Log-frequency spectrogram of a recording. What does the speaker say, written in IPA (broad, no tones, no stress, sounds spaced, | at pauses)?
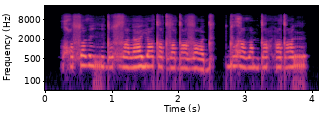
χ ʏ sˤ ʏ ð i r i d u sˤ zˤ a l a j i tˤ ə˞ d zˤ u dˤ a zˤ ə˞ d | d u ɣ a ðˤ i m dˤ œ h ʏ dˤ ə˞ r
